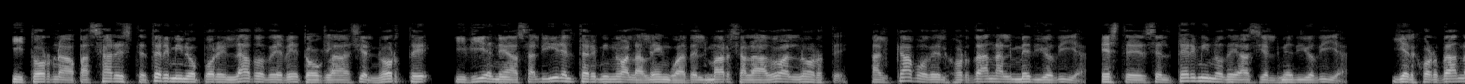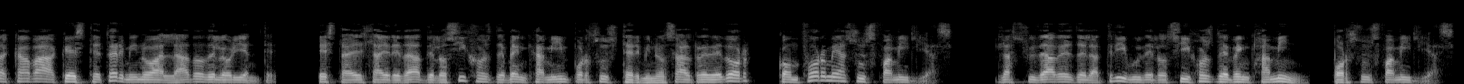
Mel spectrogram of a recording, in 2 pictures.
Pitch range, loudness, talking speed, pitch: 110-125 Hz, -25 LUFS, 170 wpm, 115 Hz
